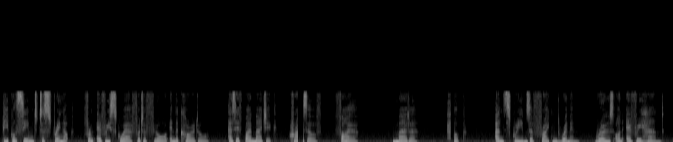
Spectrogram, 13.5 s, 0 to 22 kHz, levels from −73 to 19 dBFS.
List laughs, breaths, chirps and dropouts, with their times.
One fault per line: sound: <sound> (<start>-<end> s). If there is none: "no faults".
sound: dropout (5.9-6.1 s)
sound: dropout (9.0-9.1 s)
